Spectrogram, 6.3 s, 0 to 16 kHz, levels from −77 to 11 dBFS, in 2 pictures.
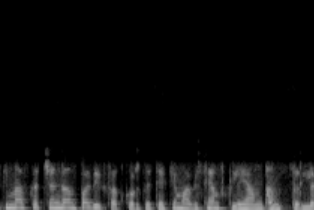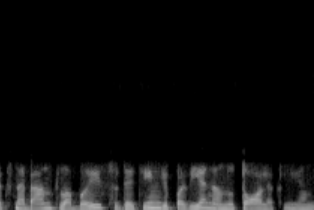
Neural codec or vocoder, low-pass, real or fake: none; 14.4 kHz; real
